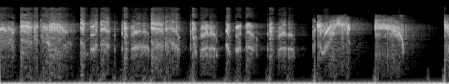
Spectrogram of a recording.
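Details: Lure sound for swiftlets meant to attract the birds to a roost: a busy stream of shrill, chattering chirps in rapid bursts, with brief gaps between clusters.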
